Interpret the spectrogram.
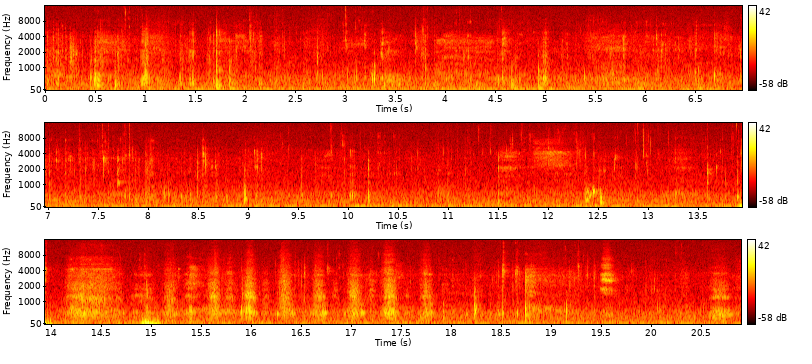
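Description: Close-miked eating: several people chewing and biting into saucy chicken wings and noodles, with small clicks of forks in paper noodle cups. A louder thump comes about two-thirds of the way through.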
